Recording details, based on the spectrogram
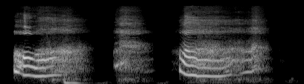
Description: Sound Effect: Anime female moans - The AI Voice Generator
Listen to the AI generated sound effect for the prompt: "Anime female moans".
